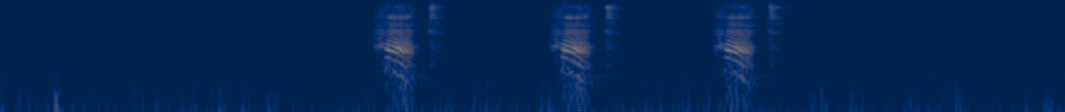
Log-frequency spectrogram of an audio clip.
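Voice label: "hurt", English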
